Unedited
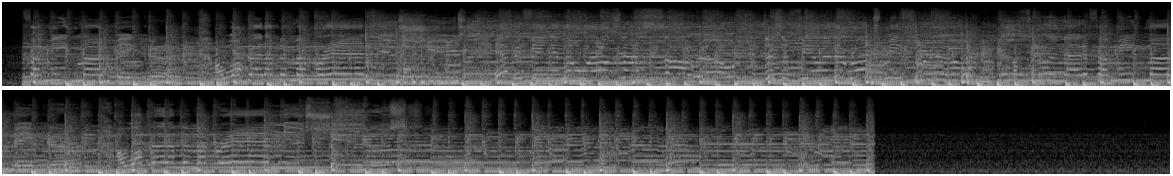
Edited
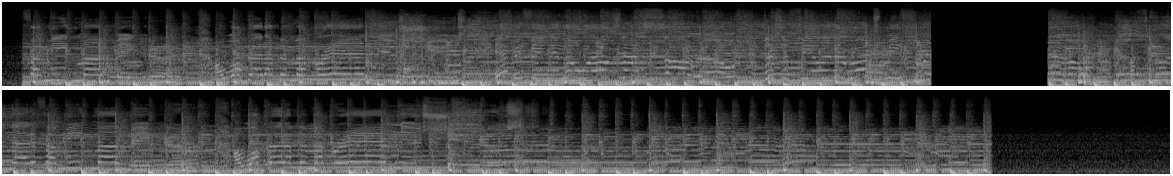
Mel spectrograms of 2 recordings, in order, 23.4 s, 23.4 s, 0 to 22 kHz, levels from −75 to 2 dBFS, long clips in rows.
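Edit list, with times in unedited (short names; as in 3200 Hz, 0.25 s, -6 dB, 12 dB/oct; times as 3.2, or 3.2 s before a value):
9.29 insert silence 1.17 s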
